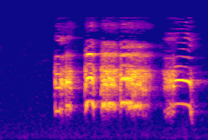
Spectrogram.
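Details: Crow of a red junglefowl, a sound used as a lure to draw in wild chickens: a loud, hoarse crow in four linked phrases, the final one ending in a falling tail, about one and a half seconds long.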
